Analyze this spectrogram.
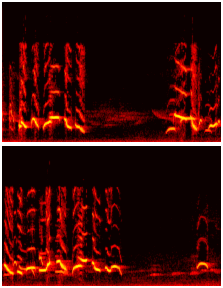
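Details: Excitement-provoking Oriental magpie-robin song, loud and clear ngeplong style; two bursts of rapid, ringing whistled slurs with high chips, the second longer, ending with a few soft, isolated notes.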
